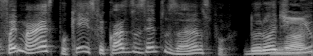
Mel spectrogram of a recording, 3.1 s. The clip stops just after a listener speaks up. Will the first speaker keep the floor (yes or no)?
yes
